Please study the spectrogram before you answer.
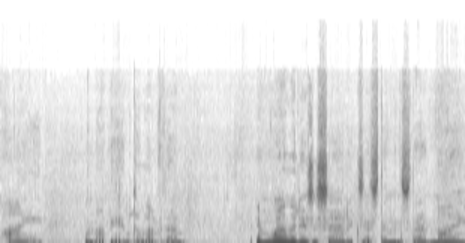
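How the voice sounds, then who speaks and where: A seductive merman bath attendant, played by a man in an intimate ASMR roleplay, speaks in a low, heavily creaky voice. He is courteous and formal, taking his time with lingering pauses, over faint background noise. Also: a little mellow.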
